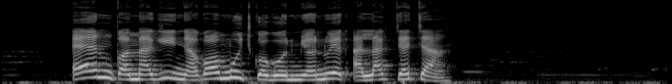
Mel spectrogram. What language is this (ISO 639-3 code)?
kln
